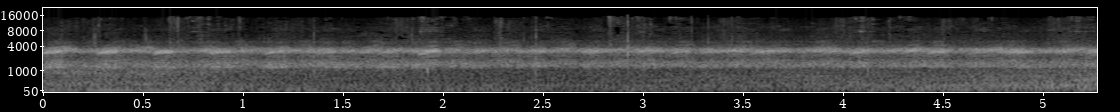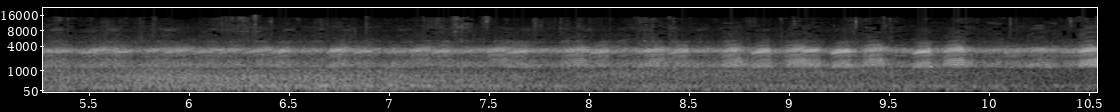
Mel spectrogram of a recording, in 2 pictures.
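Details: Nighttime courtship chorus of frogs in a flooded rice field in May, near a roadside; an unbroken droning wall of croaks, with a low rumble in the middle and rapid pulsing calls growing louder near the end.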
